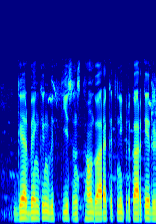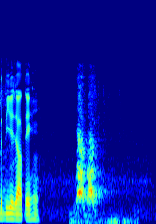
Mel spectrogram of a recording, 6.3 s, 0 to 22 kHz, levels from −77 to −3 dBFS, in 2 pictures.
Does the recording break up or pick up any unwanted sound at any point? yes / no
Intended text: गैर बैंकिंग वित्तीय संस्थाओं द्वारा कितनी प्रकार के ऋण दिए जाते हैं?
yes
